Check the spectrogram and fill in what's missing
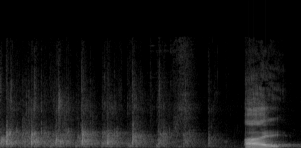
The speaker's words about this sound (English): Clap your hands unto the Lord if you don't mind.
